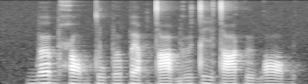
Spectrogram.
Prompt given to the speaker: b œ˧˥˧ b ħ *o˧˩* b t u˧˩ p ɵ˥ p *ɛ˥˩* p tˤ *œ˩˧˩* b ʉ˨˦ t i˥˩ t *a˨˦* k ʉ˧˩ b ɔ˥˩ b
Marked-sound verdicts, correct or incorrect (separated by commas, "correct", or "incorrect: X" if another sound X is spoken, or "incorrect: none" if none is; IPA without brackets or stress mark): incorrect: ɔ˧˩, correct, correct, incorrect: ɑ˨˦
